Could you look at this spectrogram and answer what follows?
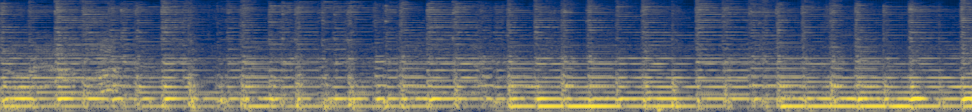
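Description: Instrumental passage on a plucked string instrument, the kutiyapi boat lute of Maguindanaon dayunday music, with quick plucked notes over a steady low drone.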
